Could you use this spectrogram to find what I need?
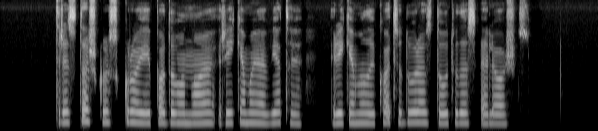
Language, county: Lithuanian, Klaipėda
